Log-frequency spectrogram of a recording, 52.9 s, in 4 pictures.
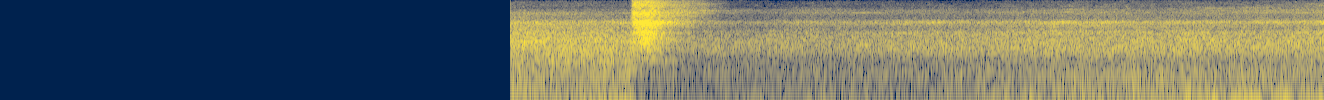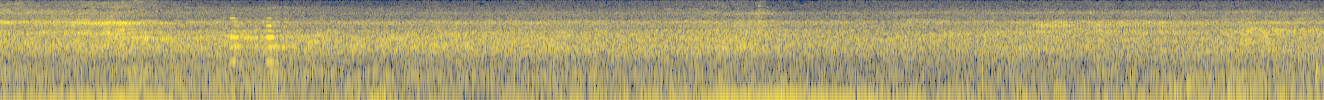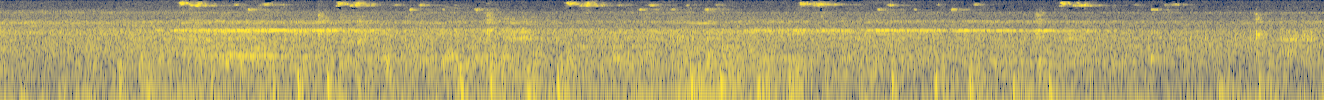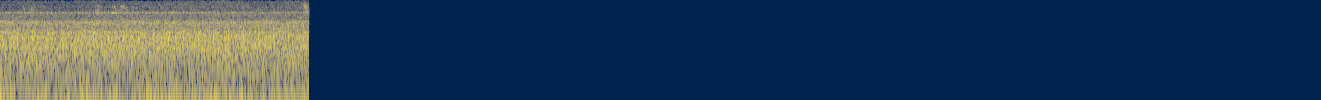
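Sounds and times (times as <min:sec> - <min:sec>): train rumbling: 0:05.1 - 0:42.8
wheels clicking over rail joints: 0:24.9 - 0:42.8
faint wheel squeal: 0:28.0 - 0:38.5.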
